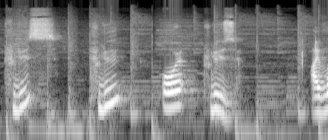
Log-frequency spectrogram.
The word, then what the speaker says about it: plus: Third, if this word has a negative meaning like anymore, we have to pronounce it as plus. For example, je ne veux plus travailler. Je ne veux plus manger. So here, plus means anymore. I don't want to eat anymore. So that's why S is silent.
